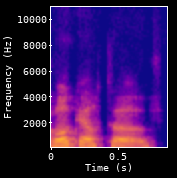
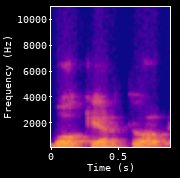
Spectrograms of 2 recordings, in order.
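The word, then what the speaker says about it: בוקר טוב: Boker tov. Okay. Actually, it is not boker tov, it is boker tov. It's a quf.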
